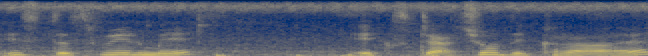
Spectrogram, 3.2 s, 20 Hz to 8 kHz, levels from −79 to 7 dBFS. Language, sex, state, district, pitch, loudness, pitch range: Hindi, female, Maharashtra, Chandrapur, 235 Hz, -17 LUFS, 200-260 Hz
